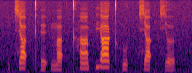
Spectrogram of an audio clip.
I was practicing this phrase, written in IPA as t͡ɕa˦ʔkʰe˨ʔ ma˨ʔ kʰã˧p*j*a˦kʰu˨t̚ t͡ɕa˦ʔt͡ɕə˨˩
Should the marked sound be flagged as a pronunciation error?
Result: no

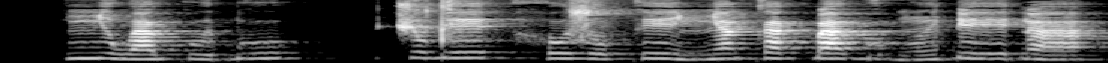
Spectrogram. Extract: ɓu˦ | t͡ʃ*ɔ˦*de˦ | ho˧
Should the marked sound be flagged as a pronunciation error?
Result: yes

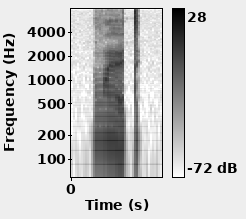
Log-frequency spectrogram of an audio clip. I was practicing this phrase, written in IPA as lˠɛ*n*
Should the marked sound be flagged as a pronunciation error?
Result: yes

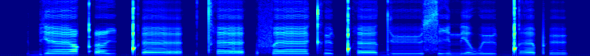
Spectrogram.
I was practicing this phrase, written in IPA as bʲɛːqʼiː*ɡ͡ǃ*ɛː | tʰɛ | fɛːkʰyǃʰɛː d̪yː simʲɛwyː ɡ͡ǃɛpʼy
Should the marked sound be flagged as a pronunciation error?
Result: yes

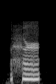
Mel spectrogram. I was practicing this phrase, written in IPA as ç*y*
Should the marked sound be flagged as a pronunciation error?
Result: no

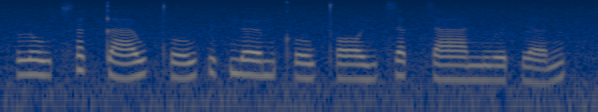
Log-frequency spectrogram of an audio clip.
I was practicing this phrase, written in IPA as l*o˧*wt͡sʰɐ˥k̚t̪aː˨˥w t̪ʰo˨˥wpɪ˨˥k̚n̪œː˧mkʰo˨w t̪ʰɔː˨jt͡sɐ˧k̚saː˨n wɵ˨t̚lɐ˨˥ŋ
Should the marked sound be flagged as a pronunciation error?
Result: no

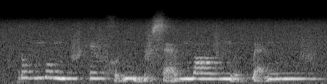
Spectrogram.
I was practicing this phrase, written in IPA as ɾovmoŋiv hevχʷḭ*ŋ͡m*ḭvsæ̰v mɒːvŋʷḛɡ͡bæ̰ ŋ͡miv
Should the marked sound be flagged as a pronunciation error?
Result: no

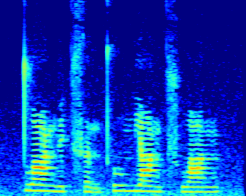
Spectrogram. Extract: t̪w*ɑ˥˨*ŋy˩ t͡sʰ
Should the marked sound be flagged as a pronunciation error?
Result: no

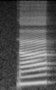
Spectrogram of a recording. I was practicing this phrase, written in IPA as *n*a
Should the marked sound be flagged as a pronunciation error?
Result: yes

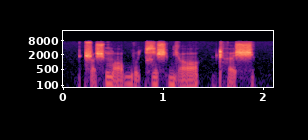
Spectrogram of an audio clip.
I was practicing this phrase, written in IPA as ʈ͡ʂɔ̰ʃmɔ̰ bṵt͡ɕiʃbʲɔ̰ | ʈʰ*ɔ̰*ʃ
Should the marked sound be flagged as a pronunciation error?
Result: yes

